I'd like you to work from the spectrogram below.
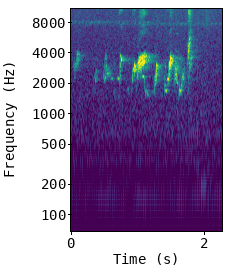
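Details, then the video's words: Red-whiskered bulbul at a trap in Vietnam, 25 September 2018, a decoy singing in a fight to lure wild bulbuls; a loud, quick, warbled whistled phrase rising and falling, with people talking quietly nearby. "Bẫy chào mào Ché cười"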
